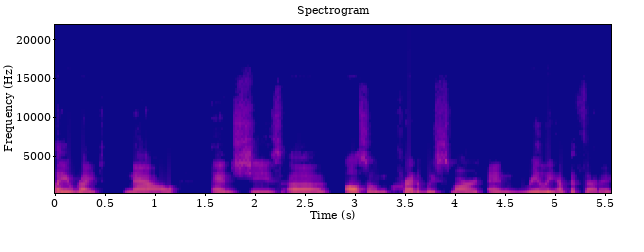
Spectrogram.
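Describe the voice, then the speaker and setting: On a very clean recording with a silent background and a dry, close sound with no echo, a man with an unremarkable speaking voice and an American accent talks at a moderate pace with ordinary pitch variation. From US Midwest, Akron, Ohio. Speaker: film writer and director. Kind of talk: interview.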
